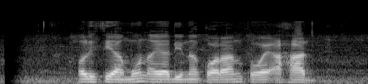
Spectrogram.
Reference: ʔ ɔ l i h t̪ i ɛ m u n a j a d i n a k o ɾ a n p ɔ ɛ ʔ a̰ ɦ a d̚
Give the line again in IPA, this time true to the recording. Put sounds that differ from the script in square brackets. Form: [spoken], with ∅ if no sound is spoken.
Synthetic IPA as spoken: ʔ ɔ l i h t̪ i [a] m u n a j a d i n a k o ɾ a n p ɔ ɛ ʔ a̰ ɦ a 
